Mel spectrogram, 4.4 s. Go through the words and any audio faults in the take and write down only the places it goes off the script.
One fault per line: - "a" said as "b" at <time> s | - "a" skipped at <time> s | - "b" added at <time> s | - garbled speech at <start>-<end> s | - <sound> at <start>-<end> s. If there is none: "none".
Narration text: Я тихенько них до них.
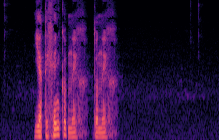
none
